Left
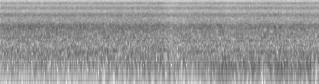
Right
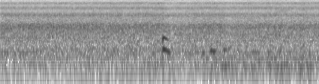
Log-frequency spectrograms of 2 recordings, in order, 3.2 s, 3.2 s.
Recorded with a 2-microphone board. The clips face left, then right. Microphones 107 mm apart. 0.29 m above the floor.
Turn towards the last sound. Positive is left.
turn(degrees=-65)  # may be behind; listen again after turning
